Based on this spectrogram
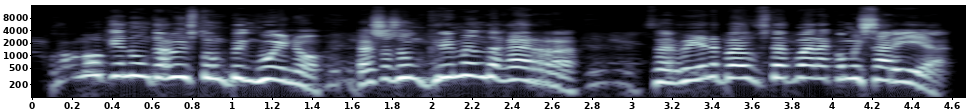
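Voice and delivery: high-pitched mock indignation; high, irate officer from a joke; outraged policeman. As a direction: arrest someone in exaggerated disbelief. Policeman outraged, arrests man.

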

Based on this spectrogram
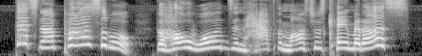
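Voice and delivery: losing her cool; panicked. A narrator's reading. Annabeth facing the scorpions, panicked.

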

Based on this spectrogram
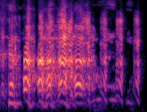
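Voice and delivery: high, loud laughing Yeah; laughing yes. Retold or imitated. Toy maker admitting it's vac metal, laughing. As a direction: blurt it out with a knowing laugh. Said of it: "he was like".

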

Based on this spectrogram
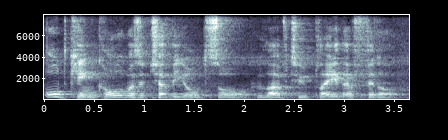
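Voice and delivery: ordinary delivery, nothing marked

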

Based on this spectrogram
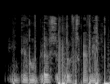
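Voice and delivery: plain reading voice

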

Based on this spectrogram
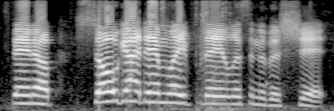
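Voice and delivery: normal talking voice

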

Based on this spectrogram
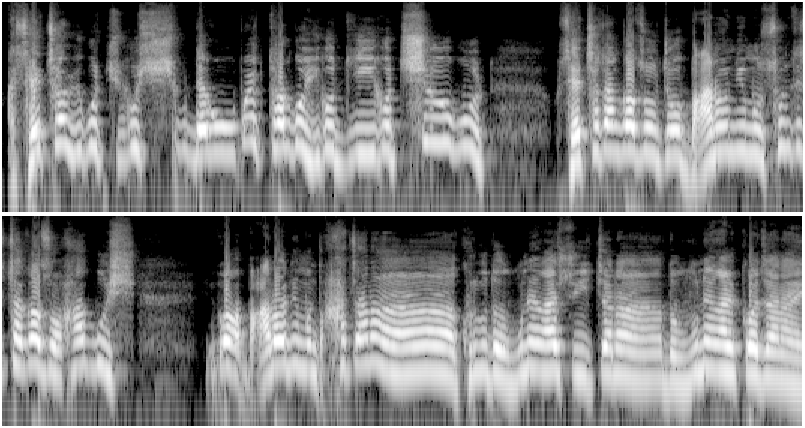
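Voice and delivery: high, loud indignant complaint; acted-out belligerent customer; contemptuous passenger. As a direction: talk down to the driver, loudly. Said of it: "택시기사를 알로 보는 거지".

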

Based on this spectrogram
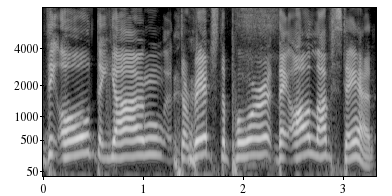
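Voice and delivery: loud, high, hyped-up list; excited. Acted. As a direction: build it up like a fan announcement. Hyping up Stan's fans.

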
